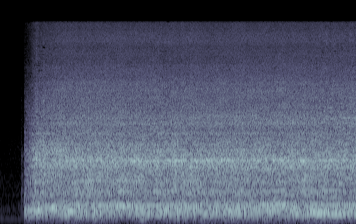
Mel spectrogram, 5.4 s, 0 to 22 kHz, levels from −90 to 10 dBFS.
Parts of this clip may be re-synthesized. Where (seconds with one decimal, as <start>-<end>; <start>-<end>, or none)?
0.7-2.2; 2.6-4.8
